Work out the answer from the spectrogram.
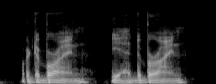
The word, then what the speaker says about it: De Bruyne: Next one I have is Kevin De Bruyne or De Bruyne. Yeah, De Bruyne. Spell it.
